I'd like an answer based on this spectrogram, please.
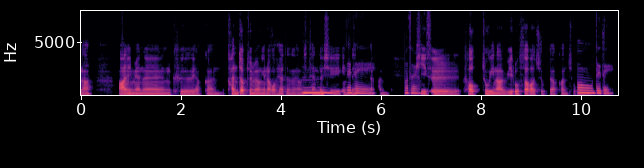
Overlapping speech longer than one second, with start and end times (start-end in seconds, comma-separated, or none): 4.4-5.9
